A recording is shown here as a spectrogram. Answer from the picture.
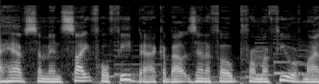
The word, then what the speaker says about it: Xenophobe: Well, I know that in America it's generally pronounced Xenophobe, with the long Z. But in the rest of the English-speaking world, and most notably within the UK and its former colonies, such as Australia, India, and Canada, it's generally pronounced Xenophobe, with a short Z, or Z. Now, I'm an American through and through, but I actually prefer the British pronunciation, Xenophobe, just because Z sounds so horribly horizontal to my musically trained ear. – Xenophobe is the correct pronunciation, so bully for you.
